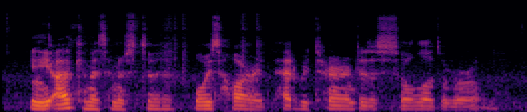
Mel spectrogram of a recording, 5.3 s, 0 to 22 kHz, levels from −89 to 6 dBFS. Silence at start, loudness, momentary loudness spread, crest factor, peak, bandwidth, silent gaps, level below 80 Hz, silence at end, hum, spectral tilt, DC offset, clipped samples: 0.3 s; -34 LUFS; 13 LU; 22 dB; -12 dBFS; 13.5 kHz; none; -70 dBFS; 0.3 s; none; -6 dB/octave; under 0.1%; under 0.1%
